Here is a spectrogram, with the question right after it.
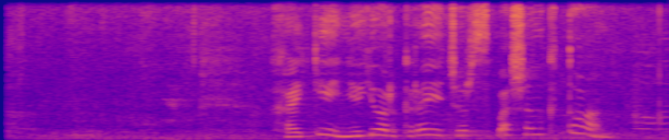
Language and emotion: Russian, positive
